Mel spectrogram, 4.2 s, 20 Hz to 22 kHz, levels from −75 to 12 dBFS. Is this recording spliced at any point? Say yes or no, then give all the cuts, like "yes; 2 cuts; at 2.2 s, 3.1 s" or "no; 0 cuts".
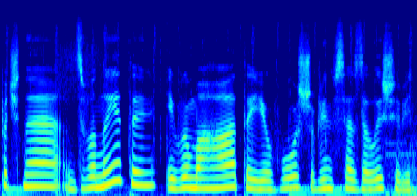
no; 0 cuts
